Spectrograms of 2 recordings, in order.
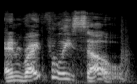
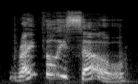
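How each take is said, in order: First: Said in the usual way. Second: Higher, slower, sassy put-on voice; mock-prim echo of her own line; sassy repeat. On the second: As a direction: drag out the words with a knowing sass.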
